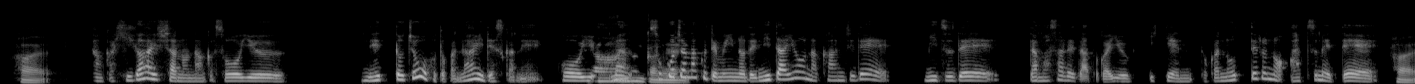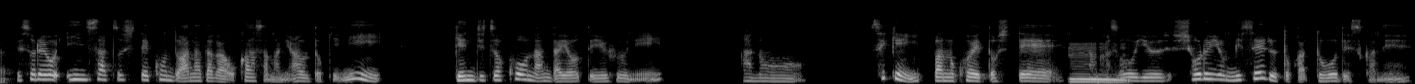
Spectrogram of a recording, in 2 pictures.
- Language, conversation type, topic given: Japanese, advice, 依存症や健康問題のあるご家族への対応をめぐって意見が割れている場合、今どのようなことが起きていますか？
- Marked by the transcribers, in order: none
